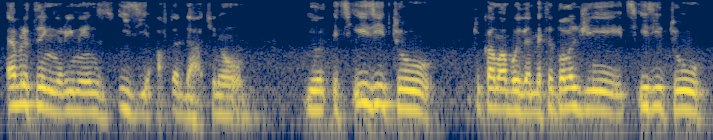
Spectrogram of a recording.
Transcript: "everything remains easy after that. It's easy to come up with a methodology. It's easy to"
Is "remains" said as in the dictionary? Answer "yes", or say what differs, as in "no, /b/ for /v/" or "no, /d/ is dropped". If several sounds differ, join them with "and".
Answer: yes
